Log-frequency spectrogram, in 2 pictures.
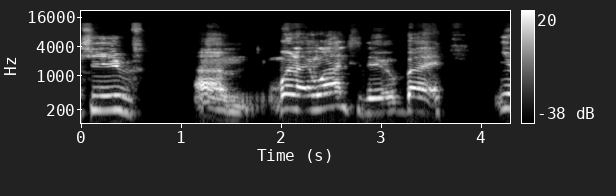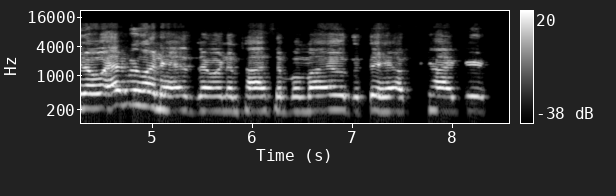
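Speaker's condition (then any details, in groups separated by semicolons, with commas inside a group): Cerebral palsy; congenital, born prematurely at 29 weeks, diagnosed within weeks, brain-muscle disconnect, worse lower in body, walks with walker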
